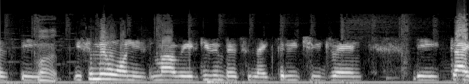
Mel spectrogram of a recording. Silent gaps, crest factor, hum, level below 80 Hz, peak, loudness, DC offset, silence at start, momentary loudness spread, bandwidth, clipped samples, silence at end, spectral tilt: none; 12 dB; none; -36 dBFS; 0 dBFS; -12 LUFS; under 0.1%; 0 s; 12 LU; 11.5 kHz; 0.3%; 0 s; -5.5 dB/octave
